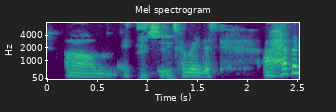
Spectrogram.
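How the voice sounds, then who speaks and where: A woman with an Australian accent, dark and mellow in tone, fairly low in pitch, with ordinary pitch variation at a moderate pace. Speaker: guest speaker. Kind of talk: casual chat.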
